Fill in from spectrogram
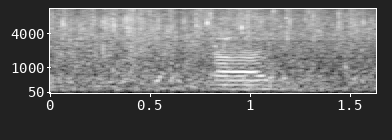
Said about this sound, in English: Why is that water bubbling?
